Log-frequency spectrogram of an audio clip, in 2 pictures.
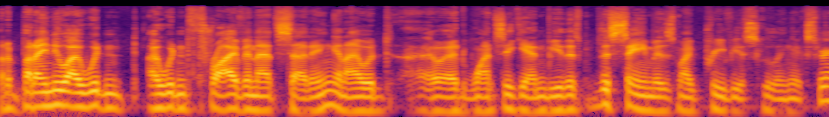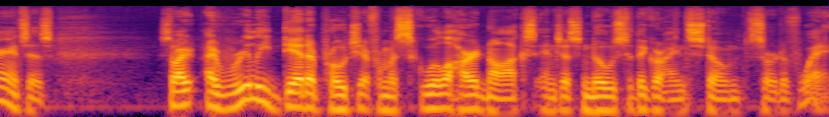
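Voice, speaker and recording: A man with a Canadian accent has an unremarkable speaking voice, ordinary pitch variation and a moderate pace. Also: fairly low pitch for a man. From Surrey, British Columbia, Canada. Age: 40s. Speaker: podcast host, firearms and outdoor trainer. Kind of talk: casual interview chat. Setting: video call.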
